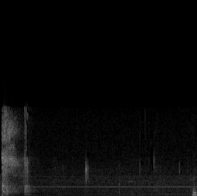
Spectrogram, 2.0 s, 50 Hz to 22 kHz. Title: MOV00140 sneeze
